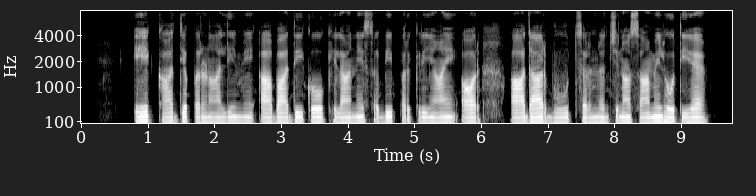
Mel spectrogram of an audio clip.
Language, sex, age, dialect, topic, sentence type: Hindi, male, 18-24, Garhwali, agriculture, statement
